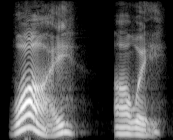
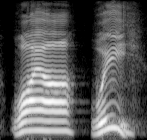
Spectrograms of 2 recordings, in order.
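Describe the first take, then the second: First: The stress is on "why". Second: The stress is on "we".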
